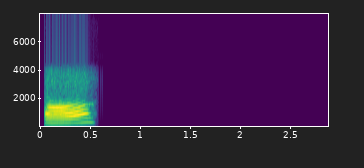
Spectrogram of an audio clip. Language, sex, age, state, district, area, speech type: Dogri, female, 18-30, Jammu and Kashmir, Udhampur, rural, conversation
